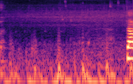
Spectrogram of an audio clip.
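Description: Faint, irregular lapping of water in a glass tank. A man's voice starts right at the end.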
